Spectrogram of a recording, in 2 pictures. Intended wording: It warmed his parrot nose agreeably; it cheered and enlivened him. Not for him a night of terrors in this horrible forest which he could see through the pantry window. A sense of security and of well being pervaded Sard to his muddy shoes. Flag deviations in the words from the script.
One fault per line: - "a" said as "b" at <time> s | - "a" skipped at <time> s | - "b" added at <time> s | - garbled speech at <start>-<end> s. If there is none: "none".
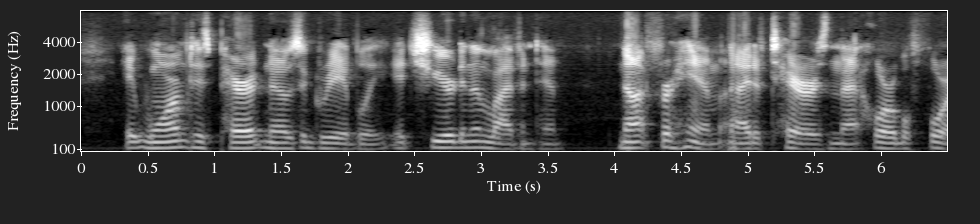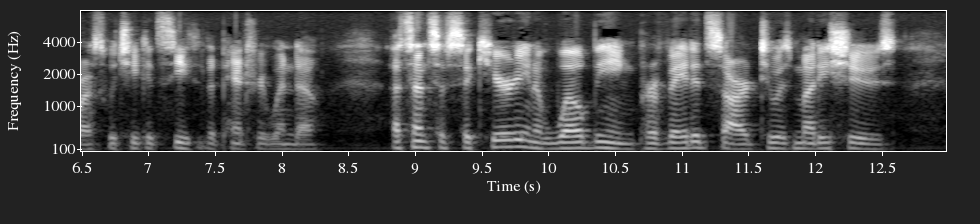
- "this" said as "that" at 5.7 s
